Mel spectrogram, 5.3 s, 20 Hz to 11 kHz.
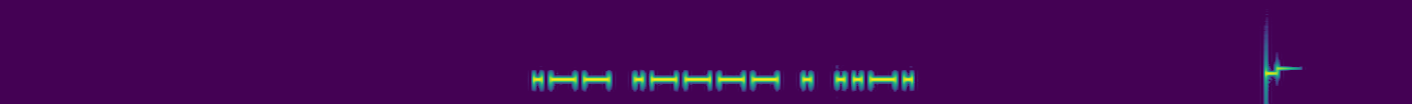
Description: Morse code, heard as a keyed tone, about 36 wpm, 700 Hz. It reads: W1EF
